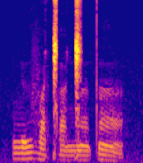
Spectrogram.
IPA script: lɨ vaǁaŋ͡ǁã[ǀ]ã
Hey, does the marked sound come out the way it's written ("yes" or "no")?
no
